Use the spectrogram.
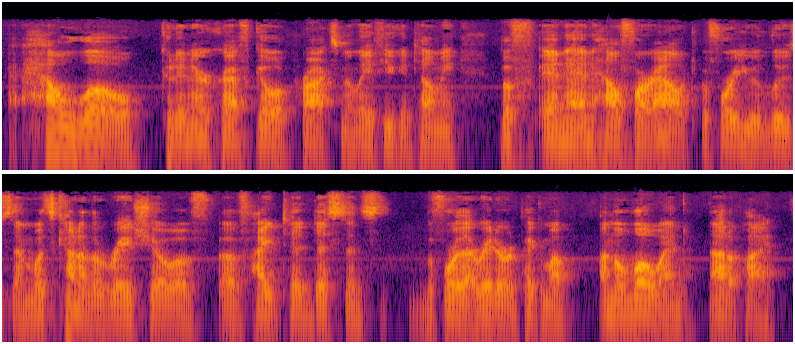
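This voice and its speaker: A man's voice: low voice, fairly even intonation, fairly quick, few pauses, fairly bright tone. A man, a pilot on a talk show, asking casual questions in a polite, tentative way.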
